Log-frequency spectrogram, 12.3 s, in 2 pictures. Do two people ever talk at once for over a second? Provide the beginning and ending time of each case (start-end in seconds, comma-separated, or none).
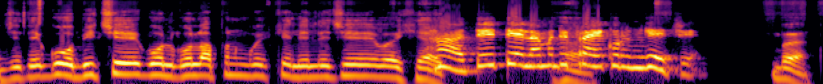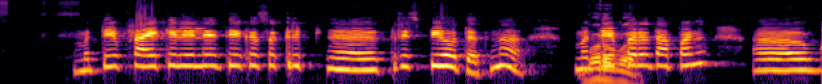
none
